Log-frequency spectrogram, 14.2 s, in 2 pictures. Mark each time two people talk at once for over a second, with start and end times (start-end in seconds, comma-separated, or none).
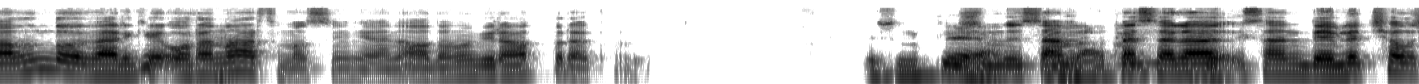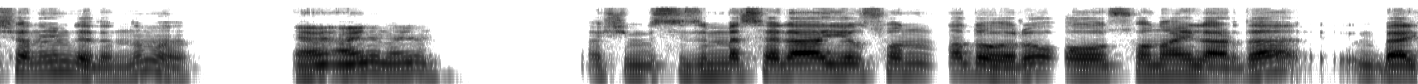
4.8-6.4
